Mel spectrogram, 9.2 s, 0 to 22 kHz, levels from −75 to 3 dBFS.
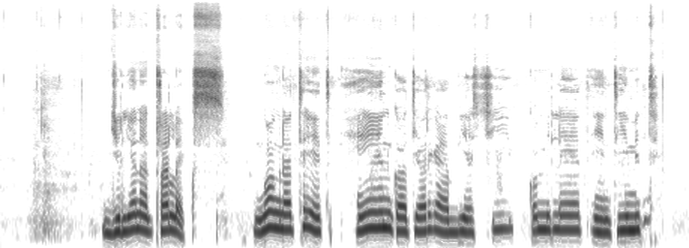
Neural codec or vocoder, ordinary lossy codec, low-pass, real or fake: none; none; none; real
